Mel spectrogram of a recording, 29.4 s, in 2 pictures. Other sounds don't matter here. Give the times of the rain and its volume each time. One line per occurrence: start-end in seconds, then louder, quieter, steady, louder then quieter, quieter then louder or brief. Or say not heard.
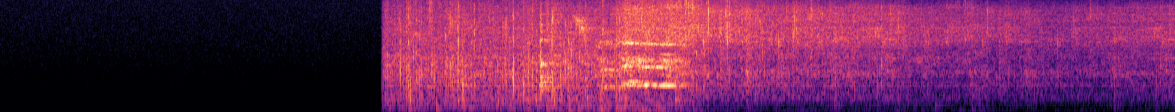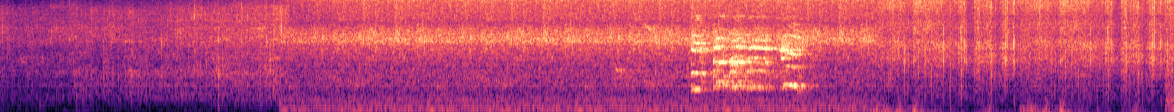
4.8-29.3 quieter then louder.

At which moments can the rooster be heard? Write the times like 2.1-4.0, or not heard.
6.7-8.6, 22.4-24.8.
